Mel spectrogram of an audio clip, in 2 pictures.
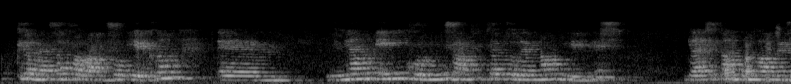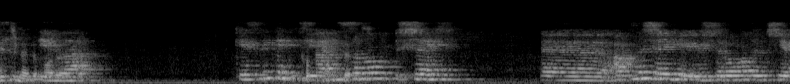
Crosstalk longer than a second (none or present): present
